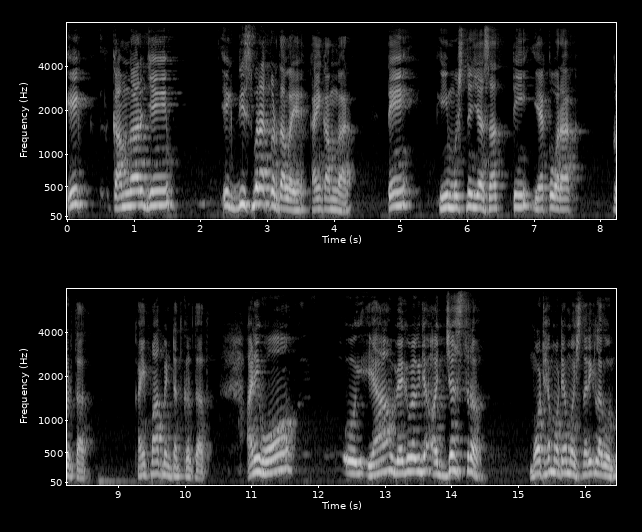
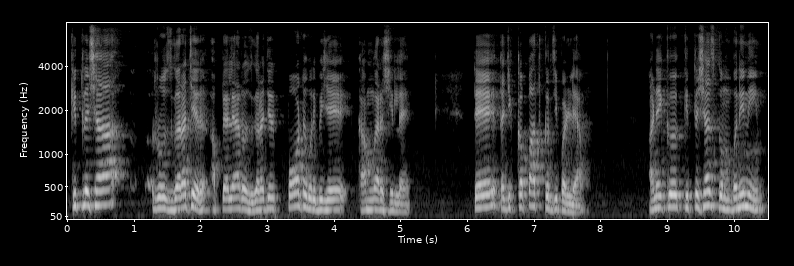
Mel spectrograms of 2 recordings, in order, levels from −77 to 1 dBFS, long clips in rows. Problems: none marked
